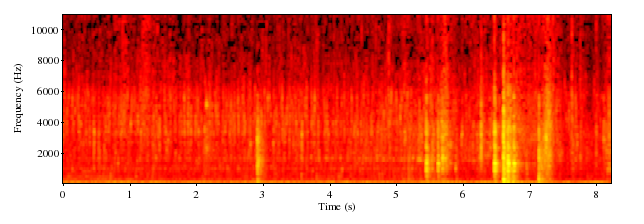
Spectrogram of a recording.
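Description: Spiced chicken gravy sizzling in an aluminium pot, with a steady low hum underneath. A steel ladle knocks once about three seconds in, then stirs the chicken from a little past halfway, scraping and clanking against the pot.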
